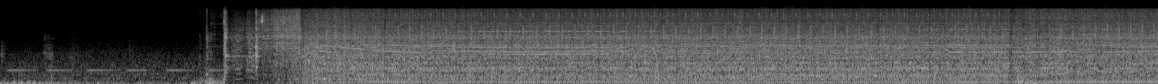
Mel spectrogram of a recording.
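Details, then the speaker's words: 1998 Oldsmobile Regency after replacing a bad coil (cylinders 1 and 4 weak spark) to cure P0300 misfire: starts and settles into a steady, even idle with faint light lifter ticking; misfire and check engine light gone. "bit of lifter noise but it's running [Music] good and the checked engine light went off no check engine light"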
